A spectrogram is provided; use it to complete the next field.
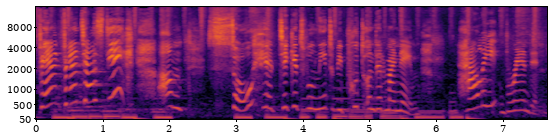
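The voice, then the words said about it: English with fake French accent. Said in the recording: “Speaking English with a French accent. Is still speaking English, huh?”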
